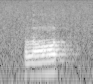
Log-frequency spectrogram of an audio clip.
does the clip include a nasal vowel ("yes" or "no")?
no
